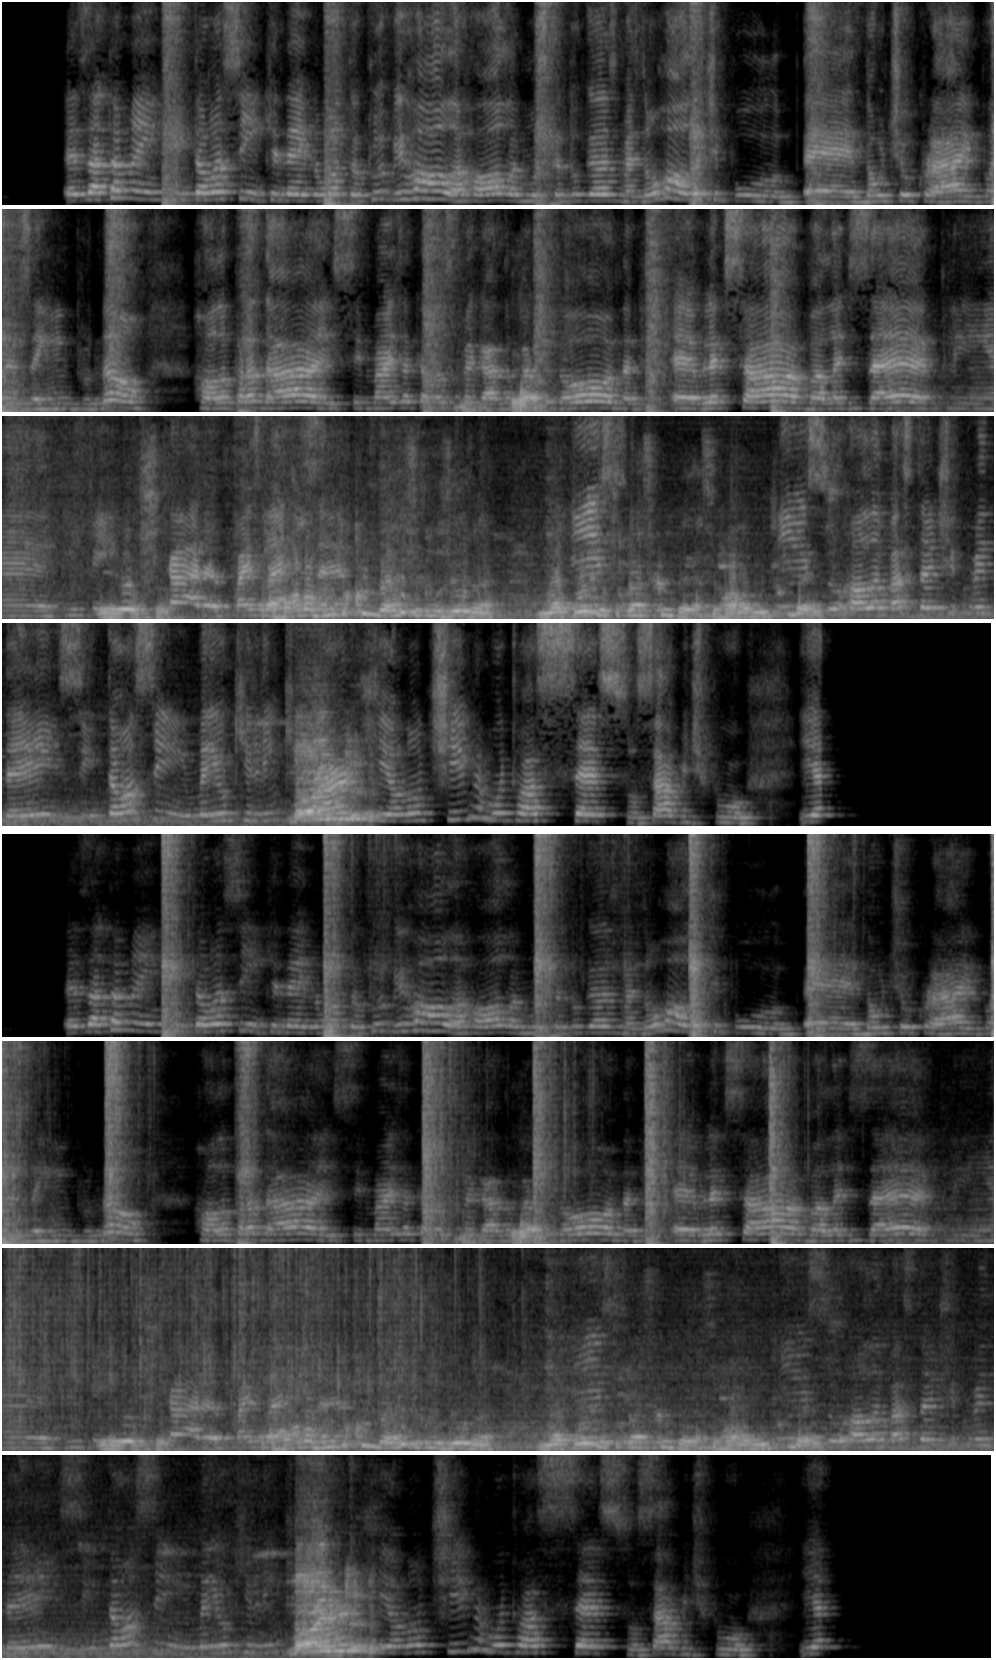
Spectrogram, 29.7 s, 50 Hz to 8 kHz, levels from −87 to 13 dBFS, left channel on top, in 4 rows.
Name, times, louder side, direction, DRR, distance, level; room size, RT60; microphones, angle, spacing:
voice 1, 0.5-15.8 16.1-17.5 19.1-19.8 20.7-28.5, left 6 dB, 70° left, 0.8 m, -33 dB
sound 1, 1.2-1.5 2.4-3.0 4.0-4.8 5.1-5.3 6.0-6.5 7.4-7.8 8.2-8.6 9.2-9.5 10.6-11.1 11.4-11.9 12.3-12.6 13.2-13.6 14.9-18.9, right 5 dB, 75° right, 1.7 m, -36 dB
voice 2, 10.8-11.5 15.6-16.2 16.8-21.2, left 2 dB, 40° left, 0.5 m, -29 dB
sound 2, 14.0-25.1, equal, 15° right, 1.8 m, -37 dB
11.0 x 5.2 x 2.5 m
head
